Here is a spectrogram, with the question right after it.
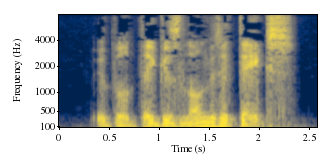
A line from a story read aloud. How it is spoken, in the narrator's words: he said in his harsh voice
